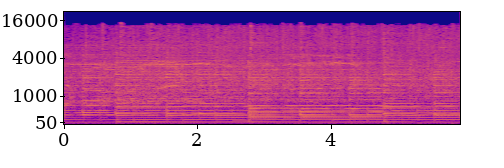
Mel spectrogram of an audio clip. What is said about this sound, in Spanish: Ya sé que pido muchos, pero por favor un fuerte, fuerte aplauso para la sección de coros de la orquesta.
